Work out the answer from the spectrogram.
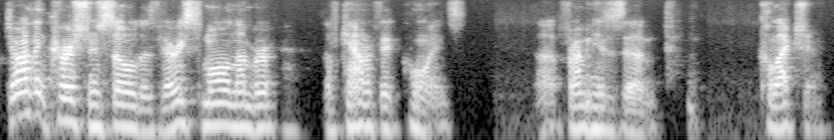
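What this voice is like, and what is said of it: Hoarse, strained voice. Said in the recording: “I'm battling a little bit of laryngitis”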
